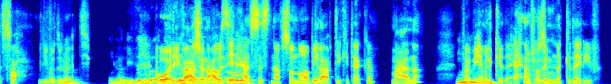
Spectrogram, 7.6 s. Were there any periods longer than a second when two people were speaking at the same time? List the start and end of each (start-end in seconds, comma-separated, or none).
2.0-3.3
